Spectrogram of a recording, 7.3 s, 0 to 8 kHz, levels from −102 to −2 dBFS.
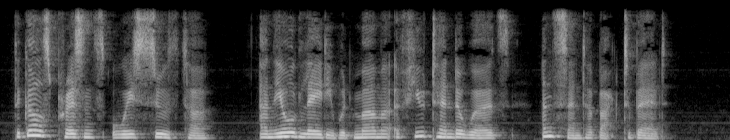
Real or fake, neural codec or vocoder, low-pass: real; none; 7.2 kHz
